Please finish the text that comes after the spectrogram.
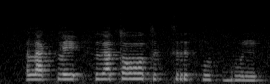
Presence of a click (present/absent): absent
